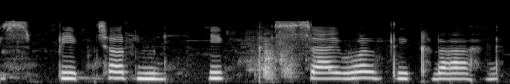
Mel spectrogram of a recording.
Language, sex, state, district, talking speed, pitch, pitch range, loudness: Hindi, female, Bihar, Patna, 105 wpm, 270 Hz, 260-285 Hz, -13 LUFS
